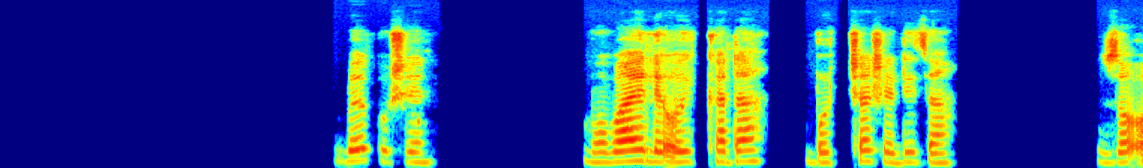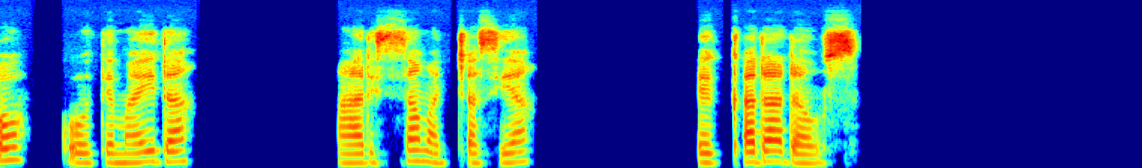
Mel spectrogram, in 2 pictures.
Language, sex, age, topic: Gamo, female, 25-35, government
